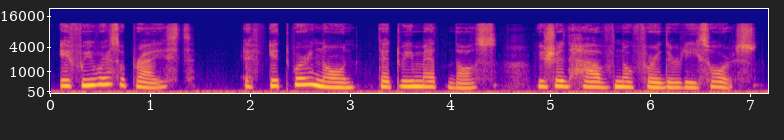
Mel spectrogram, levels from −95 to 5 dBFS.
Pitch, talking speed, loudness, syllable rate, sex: 225 Hz, 150 wpm, -16 LUFS, 4.4 syllables/s, female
